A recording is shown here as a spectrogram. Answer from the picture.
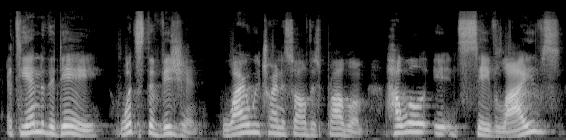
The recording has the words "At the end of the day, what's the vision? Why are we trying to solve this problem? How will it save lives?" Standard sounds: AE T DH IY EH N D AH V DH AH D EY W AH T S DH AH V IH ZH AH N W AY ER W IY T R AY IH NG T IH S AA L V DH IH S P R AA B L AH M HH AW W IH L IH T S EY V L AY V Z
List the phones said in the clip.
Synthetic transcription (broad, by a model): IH T DH IY EH N D AH V DH AH D EY W AH T S DH AH V IH ZH AH N W AY ER W IY T R AY IH NG T IH S AA L V DH IH S P R AA B L AH M HH AW W IH L IH T S EY V L AY V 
